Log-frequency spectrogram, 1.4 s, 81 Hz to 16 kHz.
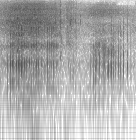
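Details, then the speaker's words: Adult woman with trisomy 21 (Down syndrome) grinding her teeth, attributed to ill-fitting jaws she unconsciously tries to realign all day: two short bursts of gritty, grating scraping; bruxism. "Ce bruit, c'est elle qui grince des dents. Un réflexe fréquent chez les porteurs de trisomi."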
